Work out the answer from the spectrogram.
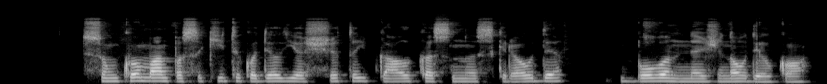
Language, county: Lithuanian, Alytus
